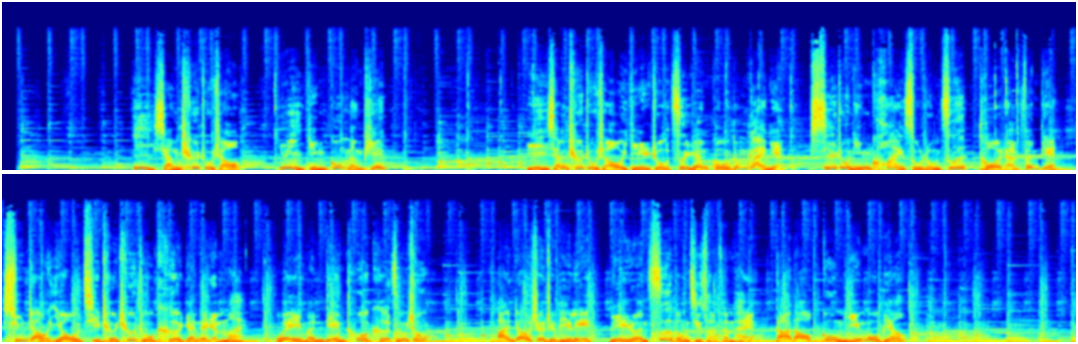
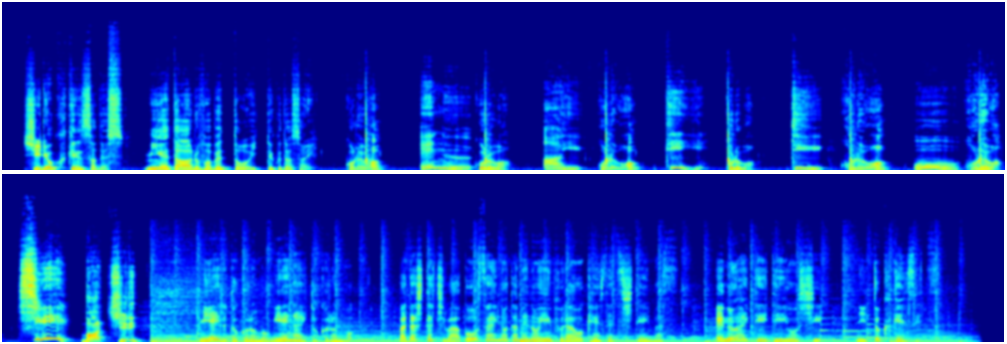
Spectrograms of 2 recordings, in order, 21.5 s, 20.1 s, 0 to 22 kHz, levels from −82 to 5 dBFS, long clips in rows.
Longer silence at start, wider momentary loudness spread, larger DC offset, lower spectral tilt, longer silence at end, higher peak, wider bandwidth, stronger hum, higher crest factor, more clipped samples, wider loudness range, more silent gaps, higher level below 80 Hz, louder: about the same, 0.15 s vs 0.25 s; about the same, 11 LU vs 12 LU; neither; first, -5 dB/octave vs -3.5 dB/octave; second, 0 s vs 0.3 s; first, 0 dBFS vs -6 dBFS; about the same, 19 kHz vs 17.5 kHz; neither; second, 12 dB vs 22 dB; neither; second, 2 LU vs 6 LU; neither; first, -32 dBFS vs -48 dBFS; first, -13 LUFS vs -26 LUFS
